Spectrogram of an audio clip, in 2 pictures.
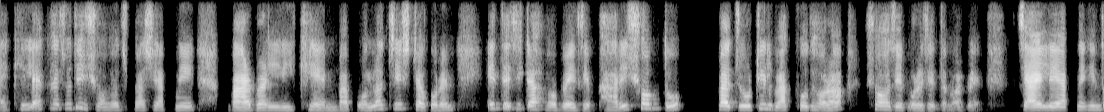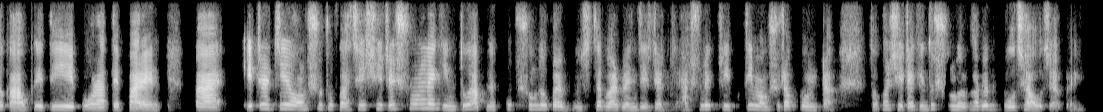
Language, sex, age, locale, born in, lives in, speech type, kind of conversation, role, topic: Bengali, female, 25-29, bn-BD, Bangladesh, Bangladesh, read, expert-assistant, expert, কীভাবে নিজের ভাষা বোঝার ক্ষমতা বাড়ানো যায়, এবং তার জন্য কোন ধরনের চর্চা সবচেয়ে কার্যকর?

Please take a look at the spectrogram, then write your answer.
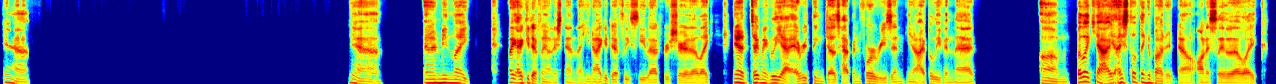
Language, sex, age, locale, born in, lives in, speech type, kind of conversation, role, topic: English, male, 20-24, en-US, United States, United States, conversation, advice, user, How can I stay resilient after missing an opportunity?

